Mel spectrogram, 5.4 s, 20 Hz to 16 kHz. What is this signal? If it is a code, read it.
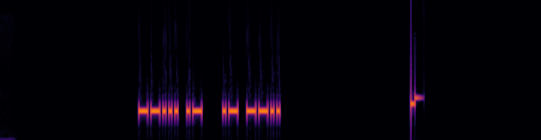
Morse code, heard as a keyed tone, about 40 wpm, 700 Hz. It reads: 7A AZ
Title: Field Day Exchanges - 40wpm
